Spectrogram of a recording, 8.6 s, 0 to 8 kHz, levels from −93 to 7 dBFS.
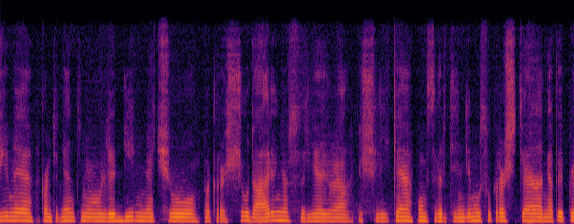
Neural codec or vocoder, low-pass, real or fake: codec, 44.1 kHz, 2.6 kbps, DAC; 7.2 kHz; fake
